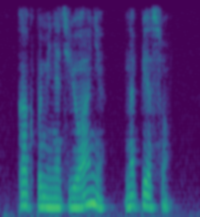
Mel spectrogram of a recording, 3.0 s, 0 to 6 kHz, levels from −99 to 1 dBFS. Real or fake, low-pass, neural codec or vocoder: real; 5.4 kHz; none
